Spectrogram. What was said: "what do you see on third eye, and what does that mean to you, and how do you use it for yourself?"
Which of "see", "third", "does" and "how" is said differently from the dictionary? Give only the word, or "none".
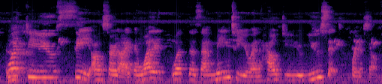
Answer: third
